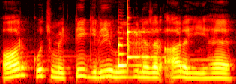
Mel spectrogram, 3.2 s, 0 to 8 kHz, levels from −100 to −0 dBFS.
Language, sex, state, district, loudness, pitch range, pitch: Hindi, male, Jharkhand, Ranchi, -17 LUFS, 150-180 Hz, 160 Hz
